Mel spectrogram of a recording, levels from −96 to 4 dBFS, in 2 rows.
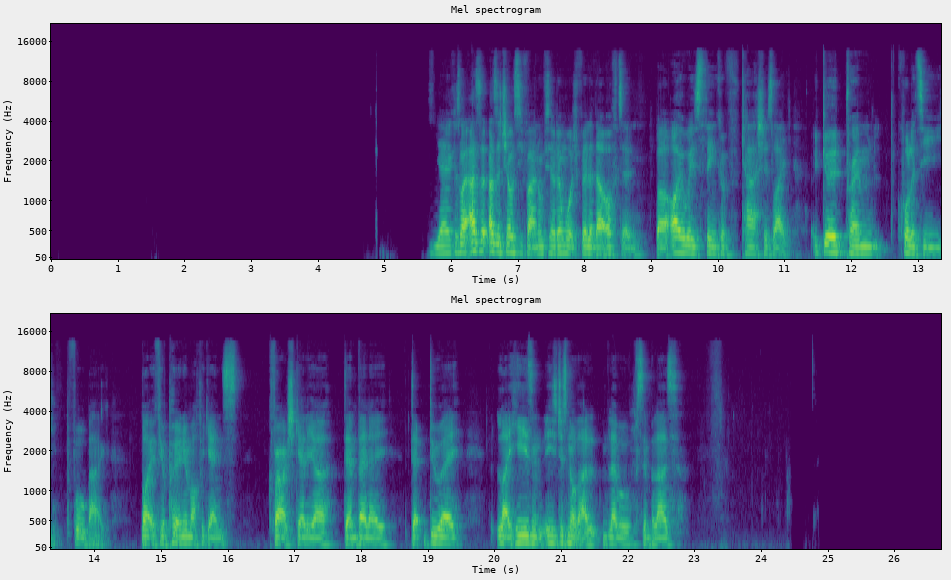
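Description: Listening through the recording, nothing in it stood out as a technical problem.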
